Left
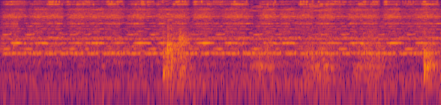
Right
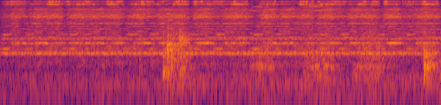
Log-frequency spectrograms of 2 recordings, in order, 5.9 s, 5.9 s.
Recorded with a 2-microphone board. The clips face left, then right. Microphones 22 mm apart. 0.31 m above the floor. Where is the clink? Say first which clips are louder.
Right 1 dB; 10° left (ahead or behind), 0.8 m.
